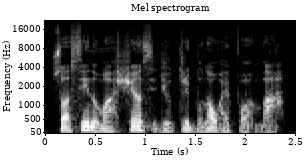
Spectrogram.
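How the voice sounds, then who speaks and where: A middle-aged judge answers in a halting, evasive way, his low voice carrying a husky edge, as a male narrator reads him. It sounds like a plain audiobook take. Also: animated, no echo, studio quality.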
